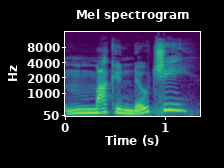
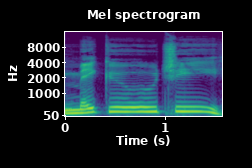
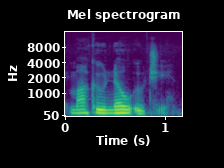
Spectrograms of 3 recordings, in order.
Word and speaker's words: Makuuchi: It's technically Maku-uchi, or a more archaic pronunciation would be Maku no Uchi.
